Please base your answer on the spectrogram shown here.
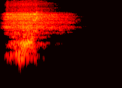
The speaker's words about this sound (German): Atme tief und vollständig ein.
